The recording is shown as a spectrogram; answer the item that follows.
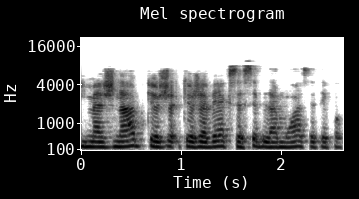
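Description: Somewhat breathy, a woman speaks with a Quebec accent. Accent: Québécois French. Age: 40s. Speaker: personal development coach. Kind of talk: casual chat.

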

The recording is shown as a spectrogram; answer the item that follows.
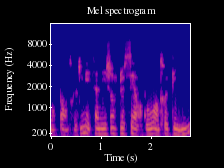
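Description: A woman speaks at a fairly slow pace, her pitch fairly low. It is an ordinary speaking voice. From Guadeloupe. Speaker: scientist. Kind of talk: podcast interview.

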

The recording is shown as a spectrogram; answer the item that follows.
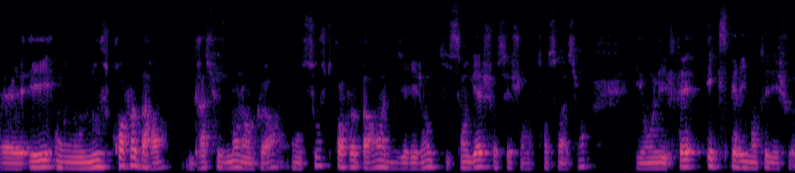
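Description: Over a quiet background, a man with a medium pitch talks at a fairly quick pace, his tone dark and mellow and somewhat breathy. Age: 50s. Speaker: entrepreneur and company leader. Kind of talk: casual interview. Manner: hesitant, with repeated words.

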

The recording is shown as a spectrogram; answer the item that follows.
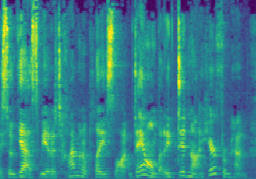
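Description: With lively intonation, a woman in a plain, everyday voice speaks at a fairly quick pace. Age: 30s. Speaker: podcast host. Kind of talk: casual chat. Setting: home recording, audio only.

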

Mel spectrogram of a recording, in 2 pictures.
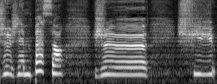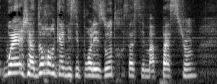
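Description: In a dry, close sound with no echo, a woman with a high pitch and a bright, sharp tone projects a raised voice at a fairly slow pace with ordinary pitch variation. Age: 20s. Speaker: dancer and TV personality. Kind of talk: casual interview. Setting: restaurant cellar, recorded for livestream.

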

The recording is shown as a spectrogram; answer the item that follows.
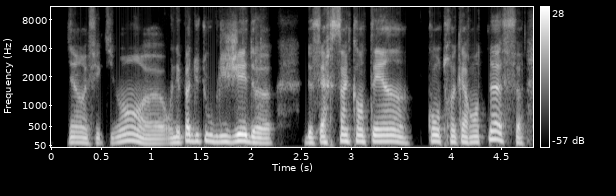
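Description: On a very clean recording with a silent background and a dry, close sound free of echo, a man speaks fairly slowly with lively intonation. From Franche-Comté, France. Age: 40s. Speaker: professional psychic and speaker. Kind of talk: interview conversation. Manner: hesitant, many fillers.

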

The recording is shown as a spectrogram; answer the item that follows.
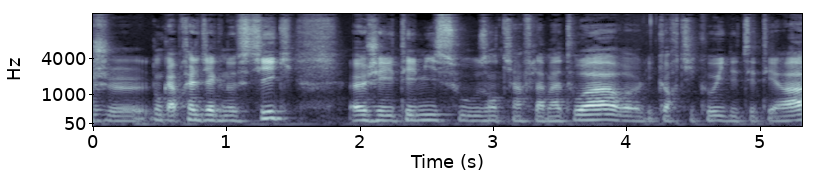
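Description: Fairly slow, somewhat breathy speech from a man at medium pitch. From France. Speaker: nutrition influencer with multiple sclerosis. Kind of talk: interview testimony.

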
